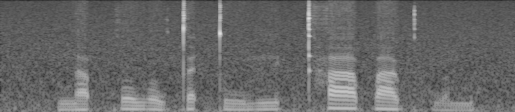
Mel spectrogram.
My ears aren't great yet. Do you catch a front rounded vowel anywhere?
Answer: no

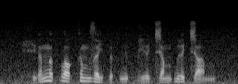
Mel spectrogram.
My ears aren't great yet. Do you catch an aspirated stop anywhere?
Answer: no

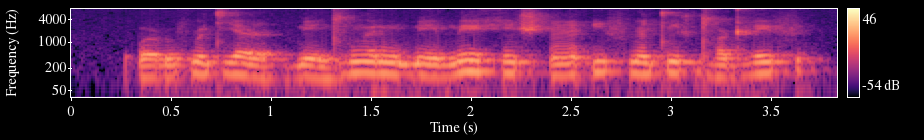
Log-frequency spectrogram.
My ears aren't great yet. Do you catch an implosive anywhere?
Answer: yes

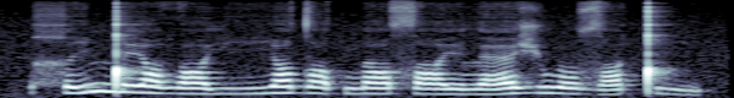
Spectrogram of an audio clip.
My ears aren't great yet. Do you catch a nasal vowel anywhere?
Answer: no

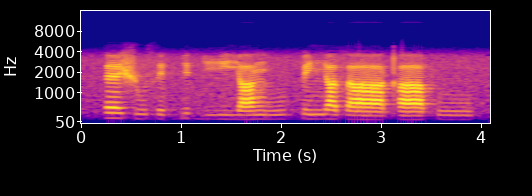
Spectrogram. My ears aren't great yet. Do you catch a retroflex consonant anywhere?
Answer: no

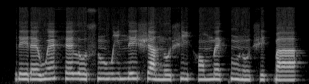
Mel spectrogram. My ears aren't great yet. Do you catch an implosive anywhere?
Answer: no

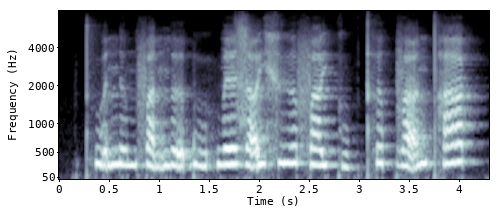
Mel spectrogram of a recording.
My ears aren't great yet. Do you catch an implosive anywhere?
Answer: yes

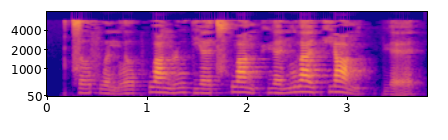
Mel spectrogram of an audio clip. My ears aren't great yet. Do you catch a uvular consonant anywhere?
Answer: no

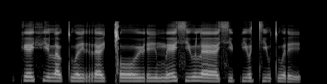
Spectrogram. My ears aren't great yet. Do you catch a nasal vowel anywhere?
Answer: no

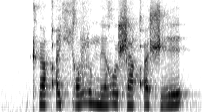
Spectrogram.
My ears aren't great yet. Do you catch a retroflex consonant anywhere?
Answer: yes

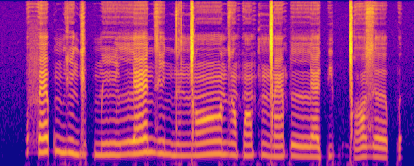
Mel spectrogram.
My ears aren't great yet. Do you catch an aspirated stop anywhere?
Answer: no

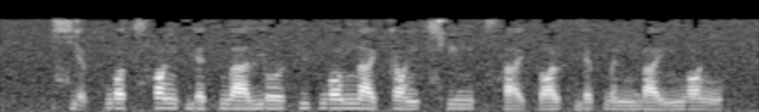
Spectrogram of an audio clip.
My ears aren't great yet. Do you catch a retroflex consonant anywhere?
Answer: no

